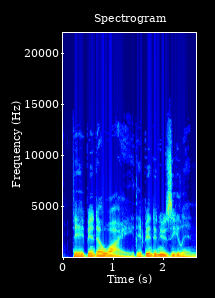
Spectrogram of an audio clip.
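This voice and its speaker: A man's voice has a medium pitch and a dark, mellow tone. The recording is very clean with a silent background and a dry, close sound with no echo. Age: 60s. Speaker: hiking vlogger. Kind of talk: casual vlog monologue. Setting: outdoors on a hiking trail. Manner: casual, many fillers.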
